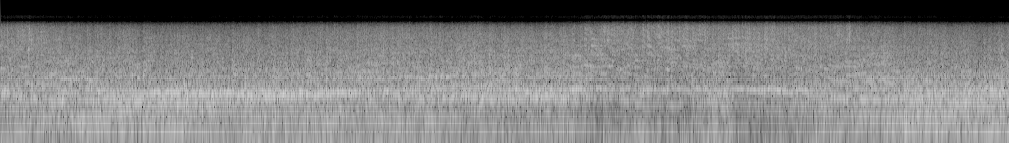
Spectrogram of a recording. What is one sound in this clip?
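Race car engines roar loudly as the cars speed around the track.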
